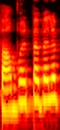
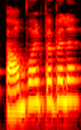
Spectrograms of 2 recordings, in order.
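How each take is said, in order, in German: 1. Das Wort wird mäßig schnell gesprochen. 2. Das Wort wird langsam gesprochen.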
